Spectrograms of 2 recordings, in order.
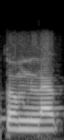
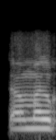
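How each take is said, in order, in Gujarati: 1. નામ વધારાના a સ્વર સાથે પૂરું થાય છે. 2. નામ વ્યંજન l પર પૂરું થાય છે. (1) "તમલા કહો" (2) "તમલ કહો"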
